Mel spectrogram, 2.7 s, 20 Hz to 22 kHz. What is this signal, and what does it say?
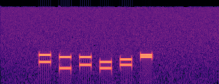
Multi-frequency trunk signalling (R1, as on North American trunks), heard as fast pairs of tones, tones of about 140 ms. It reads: KP 7825 ST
